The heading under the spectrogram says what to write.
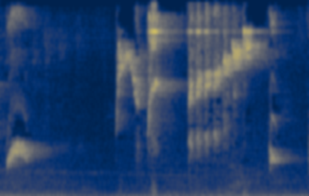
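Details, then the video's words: Melodious song of an orange-headed thrush: a single rising whistle, a pause, then a rapid bright burst of high, twittering notes ending in a short lower whistle. "Burung Anis Kembang Gacor, Suaranya Merdu"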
